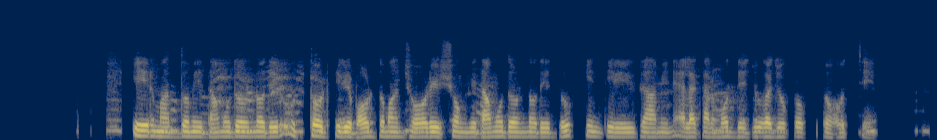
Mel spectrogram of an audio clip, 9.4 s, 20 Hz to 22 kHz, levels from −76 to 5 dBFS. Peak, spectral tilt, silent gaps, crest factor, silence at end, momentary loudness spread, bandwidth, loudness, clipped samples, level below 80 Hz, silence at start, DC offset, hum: -2 dBFS; -10 dB/octave; 1.24-1.33 s, 5.75-5.83 s, 7.90-7.94 s, 8.08-8.23 s, 8.49-8.58 s, 8.80-9.13 s; 16 dB; 0.05 s; 10 LU; 6 kHz; -18 LUFS; under 0.1%; -60 dBFS; 1.05 s; under 0.1%; none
